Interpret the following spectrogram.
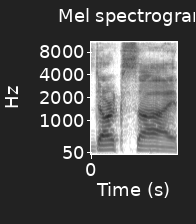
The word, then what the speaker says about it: Darkseid: So it's Dark Side is not a seed.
